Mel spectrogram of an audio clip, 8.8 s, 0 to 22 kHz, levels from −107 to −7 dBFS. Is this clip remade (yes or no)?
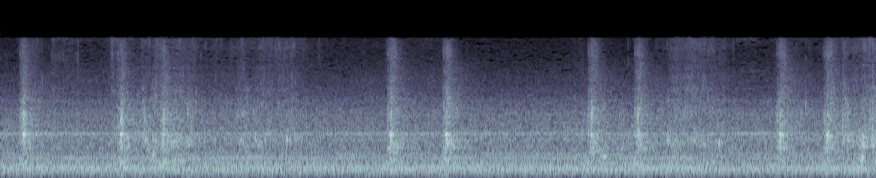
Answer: yes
